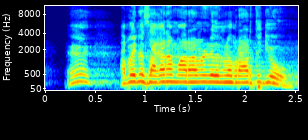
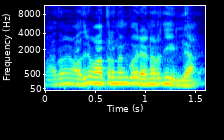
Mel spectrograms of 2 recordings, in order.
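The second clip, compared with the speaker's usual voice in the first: ordinary delivery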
